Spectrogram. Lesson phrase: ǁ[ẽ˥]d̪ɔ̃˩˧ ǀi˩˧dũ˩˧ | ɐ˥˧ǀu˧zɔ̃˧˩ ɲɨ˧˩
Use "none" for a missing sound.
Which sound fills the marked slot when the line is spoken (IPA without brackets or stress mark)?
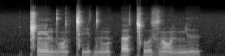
ẽ˥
